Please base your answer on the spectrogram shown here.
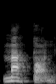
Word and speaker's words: Mabon: to people you know it's mapon it's not mabon it's not mabon it's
